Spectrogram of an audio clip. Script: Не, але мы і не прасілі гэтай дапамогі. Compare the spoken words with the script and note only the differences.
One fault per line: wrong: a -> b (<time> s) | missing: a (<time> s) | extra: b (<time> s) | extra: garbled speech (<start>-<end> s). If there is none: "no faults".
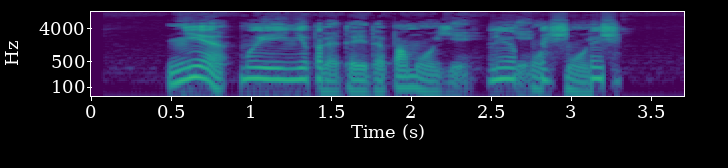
missing: але (0.7 s)
missing: прасілі (1.4 s)
extra: garbled speech (2.5-3.3 s)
